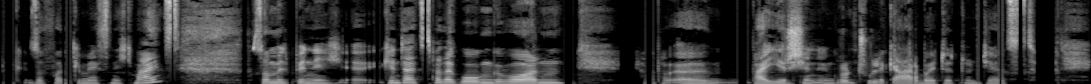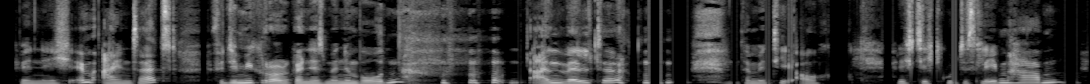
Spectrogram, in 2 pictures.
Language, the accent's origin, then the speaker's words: German; Lithuania; now in Germany; Ich komme aus Litauen. Und seit 26 Jahren lebe ich in Deutschland.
